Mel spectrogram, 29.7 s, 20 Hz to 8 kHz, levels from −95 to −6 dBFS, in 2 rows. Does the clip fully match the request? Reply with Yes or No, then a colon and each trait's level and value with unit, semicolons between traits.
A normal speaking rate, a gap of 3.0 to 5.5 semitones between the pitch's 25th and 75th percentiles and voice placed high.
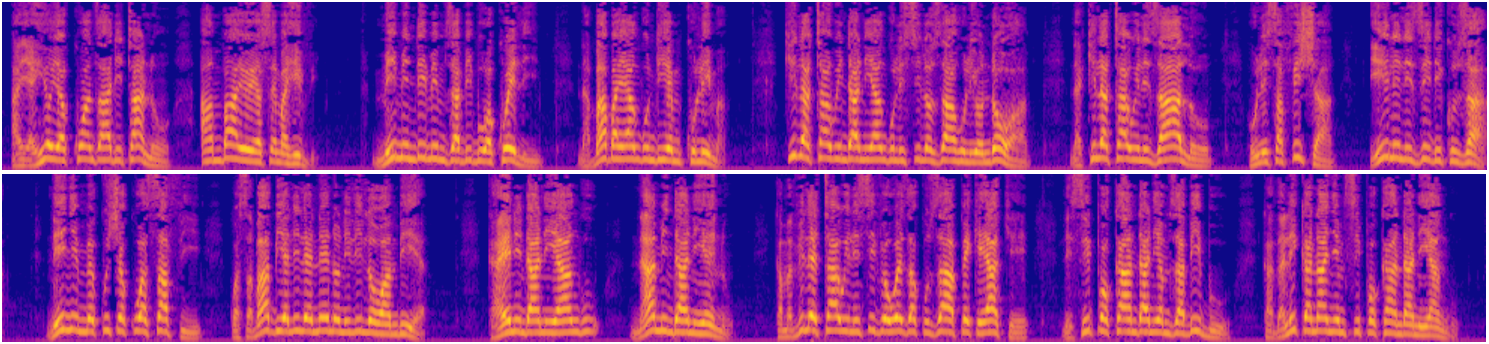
Yes: average, 130 wpm; average, 4.1 semitones; high, 210 Hz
